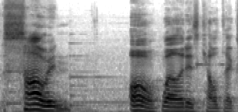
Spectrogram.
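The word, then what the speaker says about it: Samhain: now from the office uh that that holiday Sam Hae I don't think it's going to come up again I've just learned it's pronounced sinin oh well it is Celtic so that makes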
